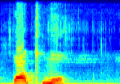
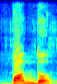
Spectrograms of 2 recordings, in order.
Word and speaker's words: পদ্ম: তারপরেরটি দেখো পদ্ম, তেমনি পদ্ম শব্দটিতে প যোগ দ যোগ মফলা সংযুক্ত, এটার আমরা যদি মফলা সহ উচ্চারণ করি তাহলে হবে পদ্ম, কিন্তু আমরা বলি কি পদ্ম, এখানে ম এর উচ্চারণটা কিন্তু কি আসেনি, তাই না শিক্ষার্থীরা, হ্যাঁ, এখানে দ কি হয়েছে, দুইবার এসেছে, অর্থাৎ দ এর উচ্চারণটি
